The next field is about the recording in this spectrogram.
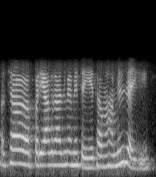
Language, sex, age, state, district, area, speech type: Hindi, female, 45-60, Uttar Pradesh, Ayodhya, rural, conversation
